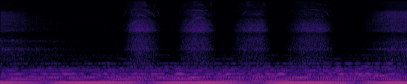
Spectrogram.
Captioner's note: inhales four sharp breaths through the nose; exhales deeply through the nose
